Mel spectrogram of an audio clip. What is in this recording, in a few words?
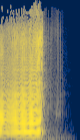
Fart Loud Close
